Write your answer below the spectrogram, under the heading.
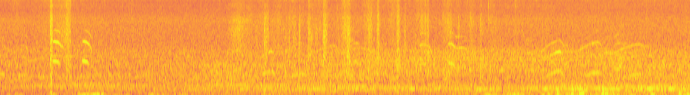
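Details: A group of jackals calling at night near a snowbound mountain village in winter, at about minus ten degrees: faint, distant, high yelps and short rising-falling wails scattered irregularly over a steady low hiss.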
